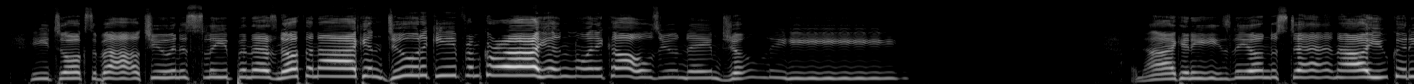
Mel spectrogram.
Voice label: Mic Shootout sm86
